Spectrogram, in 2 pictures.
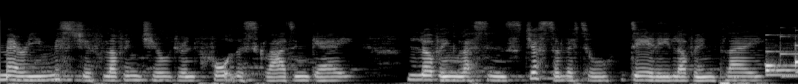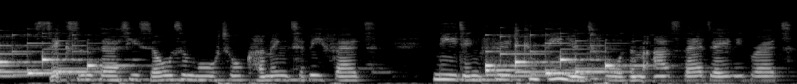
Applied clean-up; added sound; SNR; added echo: classical method WPE with log-MMSE.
